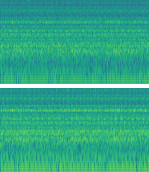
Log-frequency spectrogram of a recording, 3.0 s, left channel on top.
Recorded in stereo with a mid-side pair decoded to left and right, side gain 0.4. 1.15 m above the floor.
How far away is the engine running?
About 1.0 m.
